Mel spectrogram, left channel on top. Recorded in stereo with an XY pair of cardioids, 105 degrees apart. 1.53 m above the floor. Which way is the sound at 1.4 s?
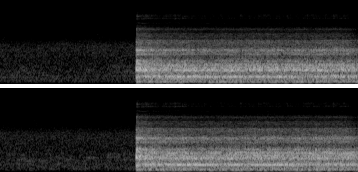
10° right.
